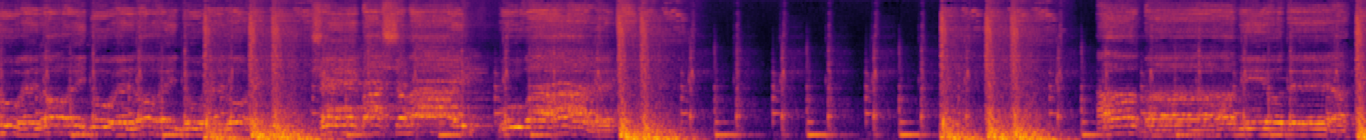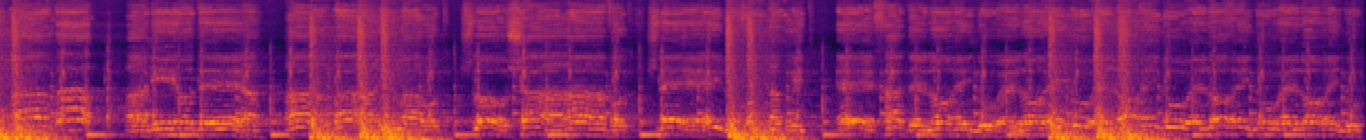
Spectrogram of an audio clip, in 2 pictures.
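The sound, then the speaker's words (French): A Hebrew Passover counting song, a song-prayer, is sung in a looping way that repeats earlier lines. The lyrics count up to three, including 'two tablets of the covenant' and 'one is our God'. A steady melodic line sits over full instrumental backing, with heavy drum hits every few seconds. It is loud and continuous throughout. “c'est une chanson, euh, c'est une prière”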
